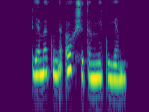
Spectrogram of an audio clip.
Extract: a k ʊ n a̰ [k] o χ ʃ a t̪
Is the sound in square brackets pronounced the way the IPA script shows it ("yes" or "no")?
no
